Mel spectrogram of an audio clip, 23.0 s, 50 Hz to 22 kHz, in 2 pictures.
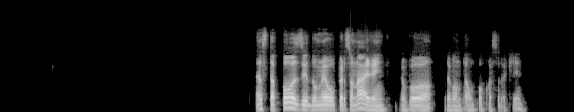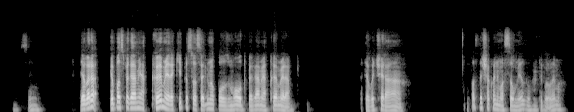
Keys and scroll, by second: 0.7 g, 1.7 KP_1, 9.3 r, 11.4 g, 12.7 g, 15.9 ctrl+Tab.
